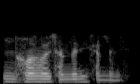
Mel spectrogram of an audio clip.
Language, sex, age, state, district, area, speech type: Manipuri, male, 18-30, Manipur, Churachandpur, rural, conversation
